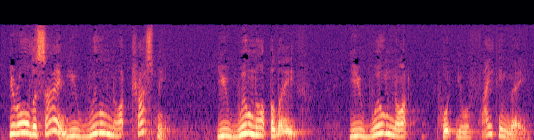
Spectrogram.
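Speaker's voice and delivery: exasperated rebuke. Retold or imitated. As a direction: plead with the crowd, fed up, high and pressing. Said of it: "Jesus is exasperated".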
